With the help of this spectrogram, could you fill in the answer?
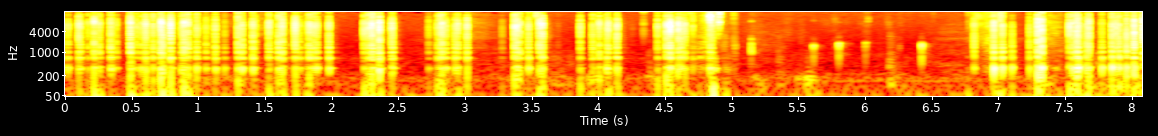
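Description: Quick bursts of crisp fingernail taps and scratches on a glossy paperback cover, dry and dead, with no ring.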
